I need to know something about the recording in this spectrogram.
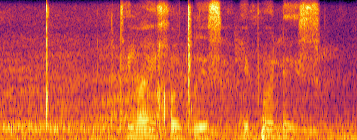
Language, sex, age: Xhosa, male, 33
